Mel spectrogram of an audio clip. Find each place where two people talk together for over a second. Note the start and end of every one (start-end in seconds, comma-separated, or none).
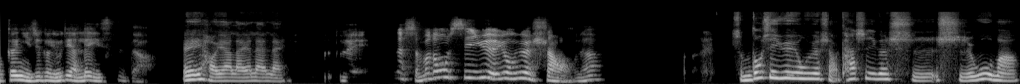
none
